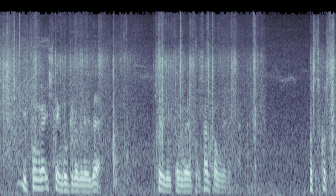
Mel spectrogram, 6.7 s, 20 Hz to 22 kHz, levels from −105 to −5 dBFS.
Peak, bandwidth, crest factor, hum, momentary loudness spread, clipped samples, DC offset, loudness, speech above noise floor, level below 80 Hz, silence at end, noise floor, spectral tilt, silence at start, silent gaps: -2 dBFS; 17 kHz; 20 dB; none; 19 LU; under 0.1%; under 0.1%; -22 LUFS; 22 dB; -54 dBFS; 0 s; -44 dBFS; -3 dB/octave; 0 s; none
